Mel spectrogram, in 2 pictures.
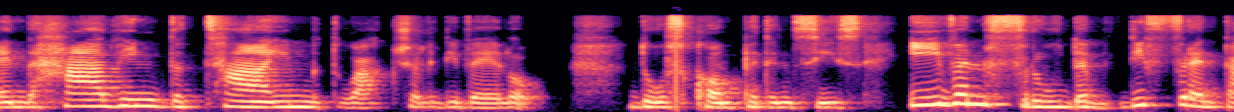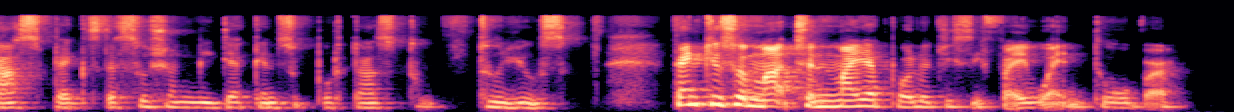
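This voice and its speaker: Against a quiet background, a woman with an Italian accent speaks at a moderate pace and medium pitch with ordinary pitch variation. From Italy. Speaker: academic presenter. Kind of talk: conference presentation.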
